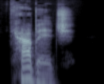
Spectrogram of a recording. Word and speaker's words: CABG: A coronary artery bypass graft, which can be shortened to CABG, pronounced cabbage,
